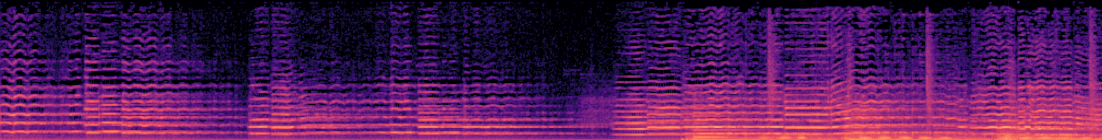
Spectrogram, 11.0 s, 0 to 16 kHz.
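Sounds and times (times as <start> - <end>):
solo violin melody: 0.0 - 11.0.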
